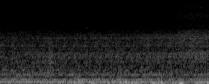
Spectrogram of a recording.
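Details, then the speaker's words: 1998 Toyota Corona Premio, 7A-FE engine, first start after decarbonizing, oil change and reassembly: low steady even idle rumble, no misses or knocks, no smoke; healthy. "Господа все завел первый запуск Как говорится ателье работает"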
